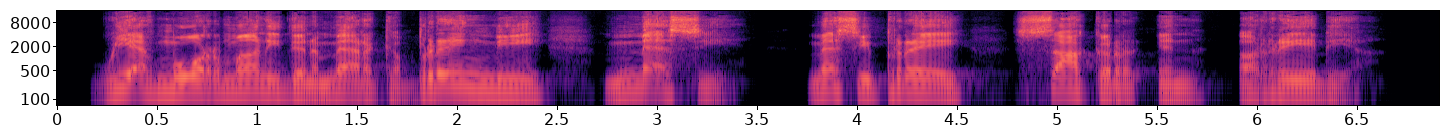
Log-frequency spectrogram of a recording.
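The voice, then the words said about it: Put-on Saudi Arabian accent, weak. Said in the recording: “See, I'm not good at impressions. That's my Russian impression, and then that's my Saudi Arabian impression.”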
